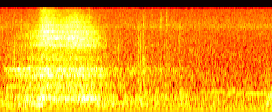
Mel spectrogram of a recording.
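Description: A man's short, soft intake of breath during a pause in speech, then near silence.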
